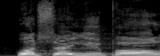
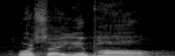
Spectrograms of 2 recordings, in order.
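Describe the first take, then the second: First: Much louder and higher, calling out; ringing preacher's call. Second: Said in the usual way. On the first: Real, not acted. Preacher calling on Paul before the congregation, loud. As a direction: summon Paul across the hall.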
